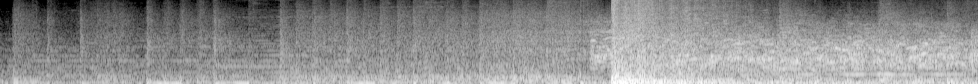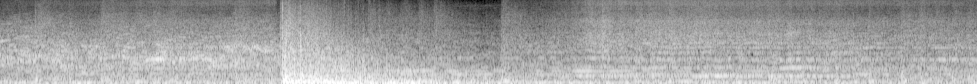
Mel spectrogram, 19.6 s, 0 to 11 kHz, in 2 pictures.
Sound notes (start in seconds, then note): 5.9 explosion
